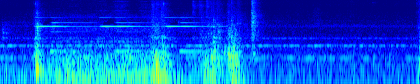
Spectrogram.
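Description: JR Kyushu Kashii Line train doors slide shut with a few sharp thuds and clunks over a steady hum of the carriage, followed by quiet rumbling.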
